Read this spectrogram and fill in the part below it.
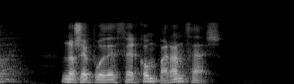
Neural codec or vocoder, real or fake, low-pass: codec, 16 kHz, about 1 kbps, DyCAST, with the encoder's durations; fake; 7.2 kHz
